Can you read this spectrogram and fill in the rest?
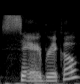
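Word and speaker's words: Серебренников: Soften the S and R at the start, stress on the syllable. Roughly, Serebrennikov with Kov as cough.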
